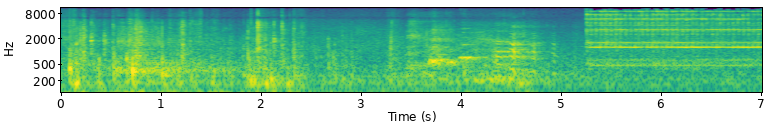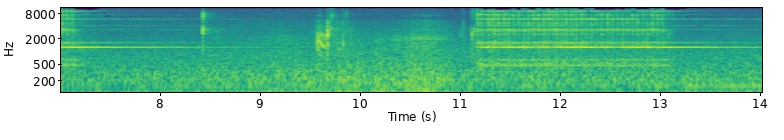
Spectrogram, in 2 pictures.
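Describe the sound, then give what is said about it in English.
A telephone bell rings twice in two long, bright bursts with a pause between, following some muffled movement and background noise at the start. “Aren't you gonna answer the phone? Is that the phone?”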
